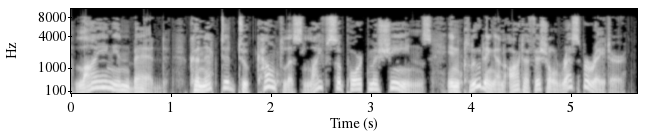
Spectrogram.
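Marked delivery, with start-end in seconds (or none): none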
